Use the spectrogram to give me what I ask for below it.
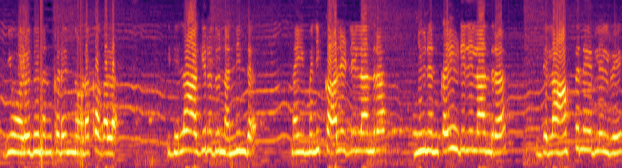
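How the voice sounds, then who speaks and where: An actress playing a young daughter-in-law with a North Karnataka accent who pleads in tears. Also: female voice, high voice, flat delivery, a little fast, soft background music, lightly acted, low-quality recording. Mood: tearful. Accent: North Karnataka Kannada. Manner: tearful pleading. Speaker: actor.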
